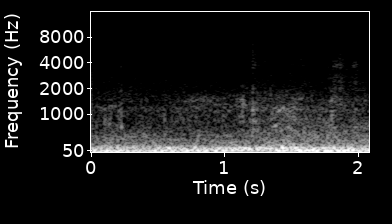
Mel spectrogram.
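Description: Ram 1500 pickup's engine running at low speed as the truck moves off, a low steady rumble heard inside the cab.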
